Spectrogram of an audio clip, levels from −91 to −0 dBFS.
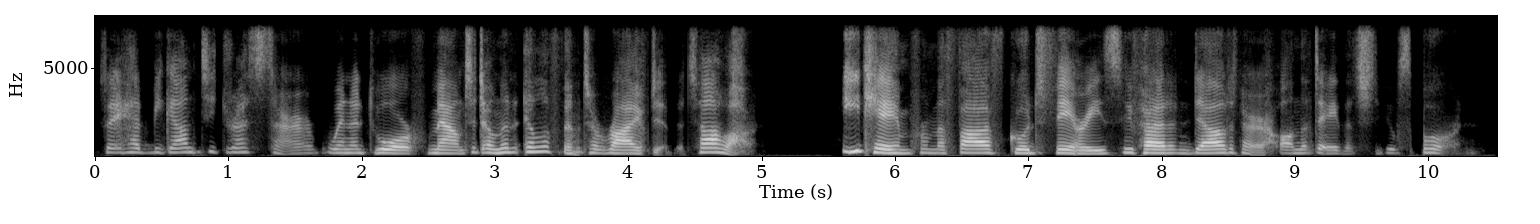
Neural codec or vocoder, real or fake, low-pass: codec, 16 kHz in and 24 kHz out, 0.4 kbps, LongCat-Audio-Codec, four codebook decoder; fake; 7.2 kHz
